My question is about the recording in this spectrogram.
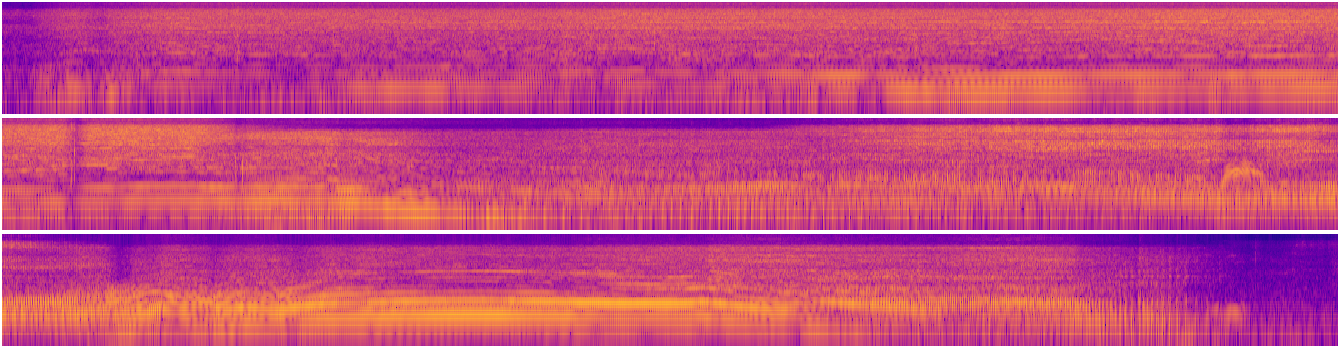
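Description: Two-stroke chainsaw held at high revs, its pitch wavering, easing down to idle about halfway through. It is then revved up again for a few seconds and let down once more before cutting off near the end.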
